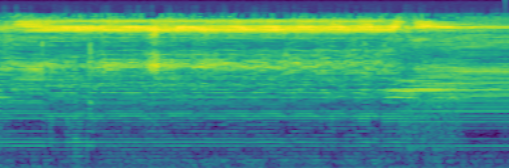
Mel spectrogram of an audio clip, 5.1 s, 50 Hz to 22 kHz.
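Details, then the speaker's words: Steady high electric buzz with rapid fine rattle: MD Needle Pen microneedling the eye area, working outside in at 1 mm depth after the forehead, under strong numbing ointment, painless, mild erythema appearing. "I'm gonna go from outside and in. This does not hurt, by the way, at all. And I'm using like 1 millimeter still for this area."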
